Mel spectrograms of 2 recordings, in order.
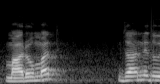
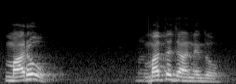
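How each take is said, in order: First: "मारो मत" joined and rising, short pause, then "जाने दो"; group "मारो मत" together, then separate "जाने दो"; pause after मत. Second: "मारो" alone and firm, long pause, then "मत जाने दो" together; pause after मारो. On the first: Teacher shows the first of two meanings, pausing after "मत". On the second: Teacher shows the second of two meanings, pausing after "मारो". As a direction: break straight after "मारो", keep "मत" with "जाने दो". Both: Shown as a demonstration. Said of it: "इसके दो मतलब है".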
